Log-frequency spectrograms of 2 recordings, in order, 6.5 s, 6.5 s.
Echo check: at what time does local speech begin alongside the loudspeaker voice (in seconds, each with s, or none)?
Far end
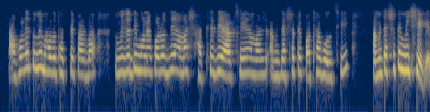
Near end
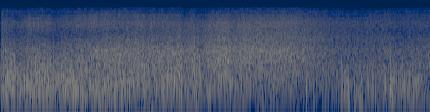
none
